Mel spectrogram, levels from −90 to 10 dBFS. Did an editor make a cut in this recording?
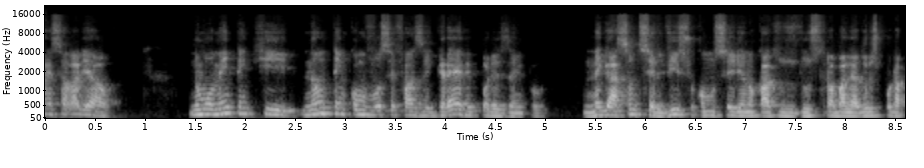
no; 0 cuts

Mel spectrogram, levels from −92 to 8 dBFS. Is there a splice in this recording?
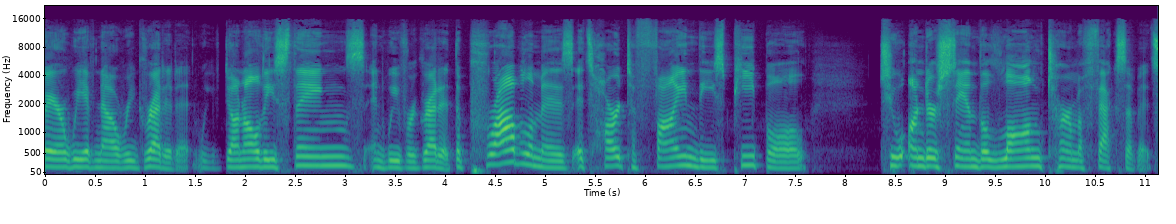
no; 0 cuts

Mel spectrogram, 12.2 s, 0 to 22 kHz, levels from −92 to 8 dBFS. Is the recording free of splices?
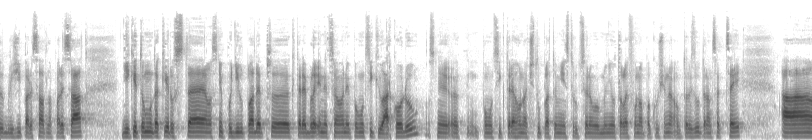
yes; 0 cuts

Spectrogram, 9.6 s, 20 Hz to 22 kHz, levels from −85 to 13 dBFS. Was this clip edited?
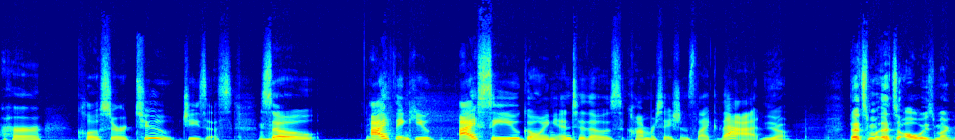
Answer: no; 0 cuts

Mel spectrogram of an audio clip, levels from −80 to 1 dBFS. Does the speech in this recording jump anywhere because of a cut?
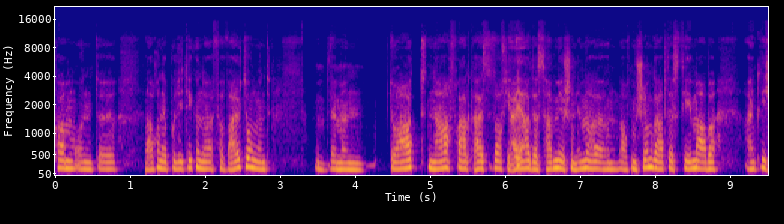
yes; 1 cut; at 1.2 s

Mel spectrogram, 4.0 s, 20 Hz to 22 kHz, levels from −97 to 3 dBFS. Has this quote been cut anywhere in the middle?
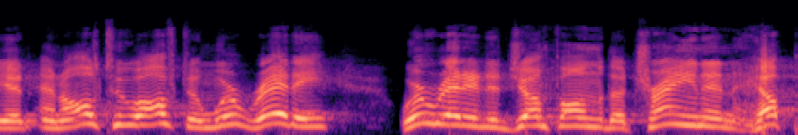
yes; 1 cut; at 3.0 s

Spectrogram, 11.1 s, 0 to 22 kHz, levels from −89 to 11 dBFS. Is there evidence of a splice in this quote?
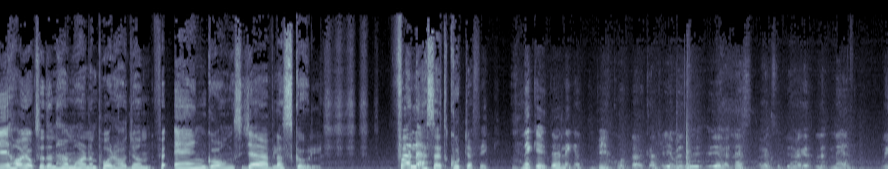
no; 0 cuts

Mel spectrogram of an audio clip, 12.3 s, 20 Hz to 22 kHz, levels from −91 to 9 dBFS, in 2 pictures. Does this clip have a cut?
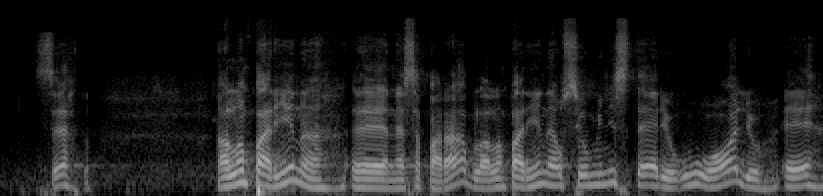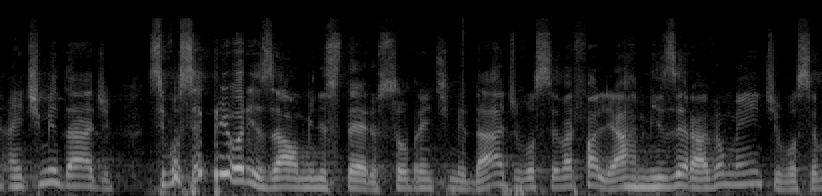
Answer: no; 0 cuts

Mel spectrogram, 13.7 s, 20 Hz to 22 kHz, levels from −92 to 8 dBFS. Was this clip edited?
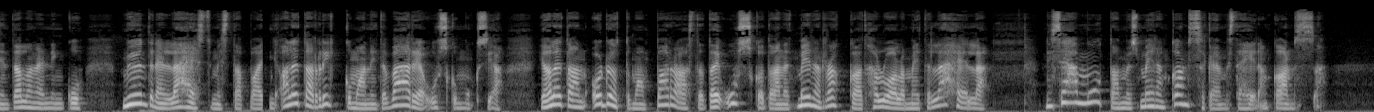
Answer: yes; 2 cuts; at 2.6 s, 7.1 s

